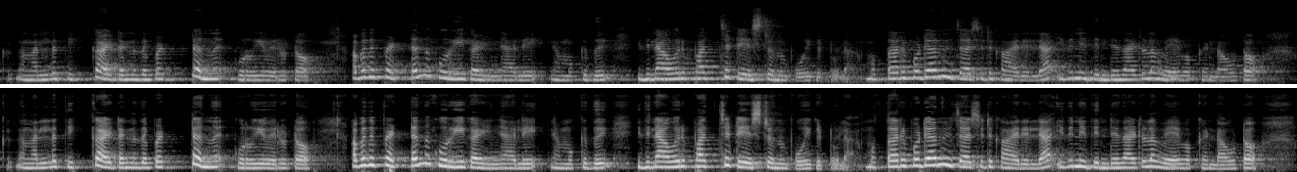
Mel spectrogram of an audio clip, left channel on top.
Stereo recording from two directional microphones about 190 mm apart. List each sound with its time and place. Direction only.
0.2 s a woman's voice: 40° right (ahead or behind)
